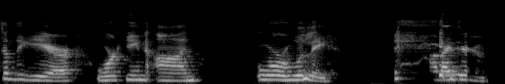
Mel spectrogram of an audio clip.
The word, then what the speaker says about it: Willy: That is what that is saying, but Willy is how you say it in Scottish.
